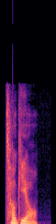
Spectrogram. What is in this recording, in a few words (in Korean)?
저기요, korean pronunciation excuse me there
